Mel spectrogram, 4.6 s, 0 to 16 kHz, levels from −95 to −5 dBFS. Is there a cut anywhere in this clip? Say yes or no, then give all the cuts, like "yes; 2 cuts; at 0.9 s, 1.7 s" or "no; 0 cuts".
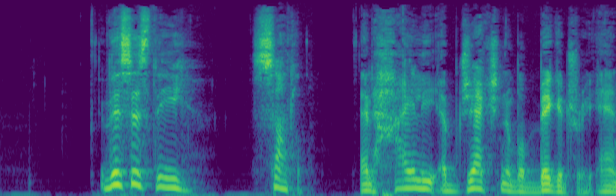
no; 0 cuts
